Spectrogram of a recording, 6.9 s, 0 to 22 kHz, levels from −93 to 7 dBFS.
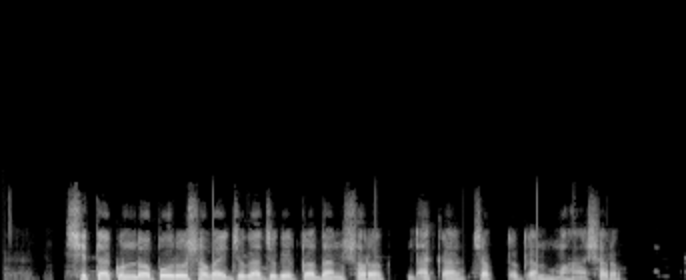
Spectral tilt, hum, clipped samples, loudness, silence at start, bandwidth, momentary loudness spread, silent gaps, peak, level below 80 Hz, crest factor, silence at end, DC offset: -7.5 dB/octave; none; under 0.1%; -17 LUFS; 0.7 s; 7 kHz; 11 LU; 3.98-4.07 s, 4.98-5.07 s; -2 dBFS; -54 dBFS; 16 dB; 0.65 s; under 0.1%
